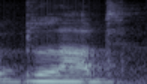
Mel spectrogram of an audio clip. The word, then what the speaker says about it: blood: you know the word blood be careful of the pronunciation you have double o but the sound is ah the same sound as up so blood there was blood all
